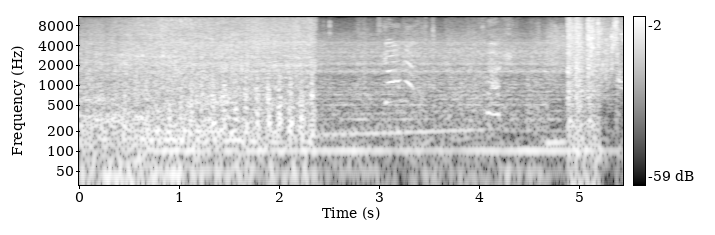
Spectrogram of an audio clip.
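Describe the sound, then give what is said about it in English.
An attack helicopter passes overhead. Its loud, dense rotor roar drops after about two seconds to a lower steady drone with a humming tone, then swells again briefly near the end. “an attack chopper hoves into view overhead.”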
